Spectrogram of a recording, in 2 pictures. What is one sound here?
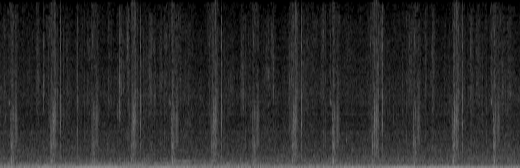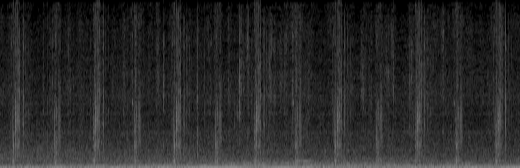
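Footsteps thud on wooden planks and then on soft ground.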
